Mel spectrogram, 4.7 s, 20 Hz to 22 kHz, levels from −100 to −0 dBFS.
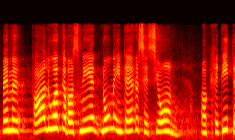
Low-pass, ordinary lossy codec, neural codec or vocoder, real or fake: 10.8 kHz; none; codec, 24 kHz, 1.2 kbps, DualCodec; fake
